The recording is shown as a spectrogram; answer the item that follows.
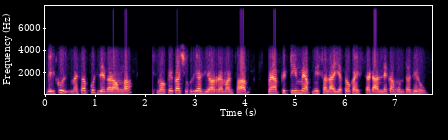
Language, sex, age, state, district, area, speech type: Urdu, male, 18-30, Maharashtra, Nashik, rural, conversation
